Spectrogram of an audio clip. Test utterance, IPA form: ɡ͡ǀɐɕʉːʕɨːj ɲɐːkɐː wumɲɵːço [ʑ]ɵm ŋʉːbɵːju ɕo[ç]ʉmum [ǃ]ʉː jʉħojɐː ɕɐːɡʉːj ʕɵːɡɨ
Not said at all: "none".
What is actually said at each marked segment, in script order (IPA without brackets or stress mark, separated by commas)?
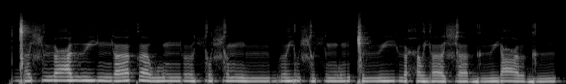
ɕ, ç, ǀ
